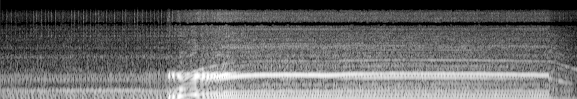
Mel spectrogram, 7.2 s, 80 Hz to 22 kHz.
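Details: Weed Eater BV1650 blower vac after Walbro carb kit, limiter cap removed and screw retuned, air filter and cover refitted: revs cleanly to steady high whine without surging, drops back smoothly; running well.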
